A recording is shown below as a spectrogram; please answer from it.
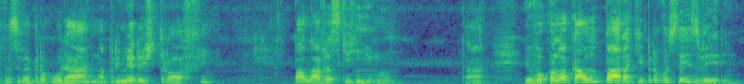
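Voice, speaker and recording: Fairly high in pitch, with a dark tone and a breathy edge, a male teacher's voice guides students through an exercise step by step in a remote lesson, checking in with frequent questions.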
